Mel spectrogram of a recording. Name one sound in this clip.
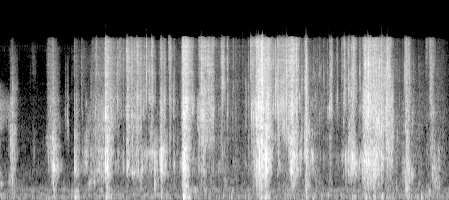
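A foil bag crinkles and rustles as hands handle it.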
